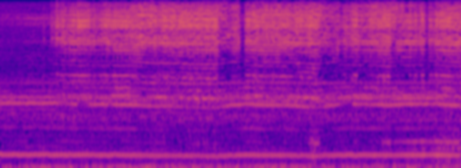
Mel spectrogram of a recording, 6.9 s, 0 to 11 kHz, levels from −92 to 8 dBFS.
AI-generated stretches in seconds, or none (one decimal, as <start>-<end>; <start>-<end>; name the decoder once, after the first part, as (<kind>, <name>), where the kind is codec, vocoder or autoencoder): 0.0-2.0 (vocoder, BigVGAN v2); 2.8-3.5; 4.2-5.6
